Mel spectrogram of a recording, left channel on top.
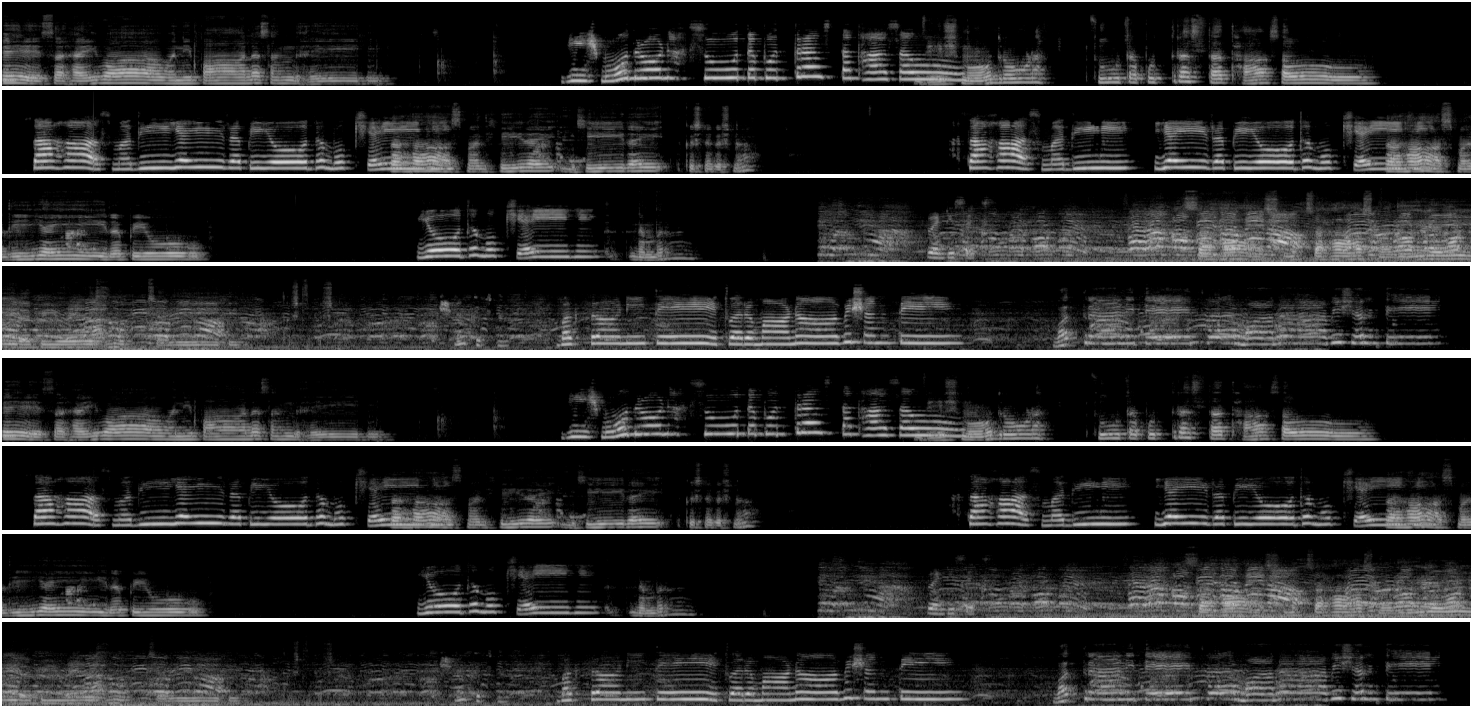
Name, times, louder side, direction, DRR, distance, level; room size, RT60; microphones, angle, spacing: voice 1, 0.0-3.9 9.1-10.5 11.0-13.7 18.6-22.2 28.5-31.4 35.4-36.3 41.2-46.6 46.9-47.5, left 2 dB, 85° left, 1.4 m, -28 dB
voice 2, 5.6-9.6 15.0-19.2 20.0-20.1 24.3-29.1 30.0-30.2 33.5-35.4 38.6-39.1 48.4-49.1 49.6-53.7, left 3 dB, 65° left, 1.0 m, -22 dB
sound 1, 37.5-51.8 53.3-53.4 53.8-54.2 54.8-57.3, left 3 dB, 20° left, 1.1 m, -30 dB
sound 2, 39.3-51.7, right 3 dB, 45° right, 0.6 m, -44 dB
voice 3, 54.6-58.5, equal, ahead, 0.5 m, -28 dB
12.0 x 7.7 x 2.4 m
head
